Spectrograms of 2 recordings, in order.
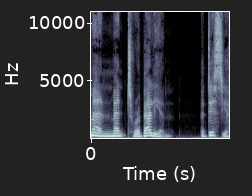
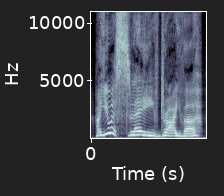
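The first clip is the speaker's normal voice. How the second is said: louder, indignant challenge; angry outcry; 3 semitones higher, 5 dB louder than usual. A narrator's reading. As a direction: throw the accusation at the captain. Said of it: "cried out Lord Eurylochus".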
